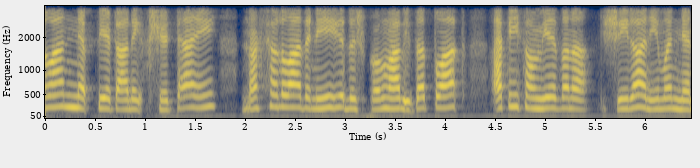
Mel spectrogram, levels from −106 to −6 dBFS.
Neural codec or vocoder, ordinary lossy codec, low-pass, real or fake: codec, 16 kHz, 0.5 kbps, FunCodec, trained on LibriTTS, 25 frames a second; none; 3.6 kHz; fake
